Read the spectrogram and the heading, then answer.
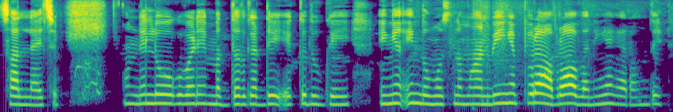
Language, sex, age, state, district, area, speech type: Dogri, female, 30-45, Jammu and Kashmir, Udhampur, rural, spontaneous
